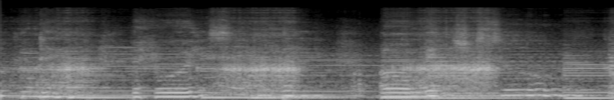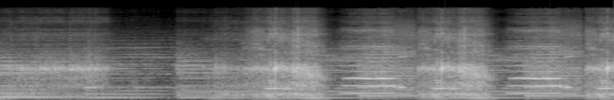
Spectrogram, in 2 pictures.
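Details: Rhythmic, loud, rattling snores roughly every two seconds after passing out, heard over background music.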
